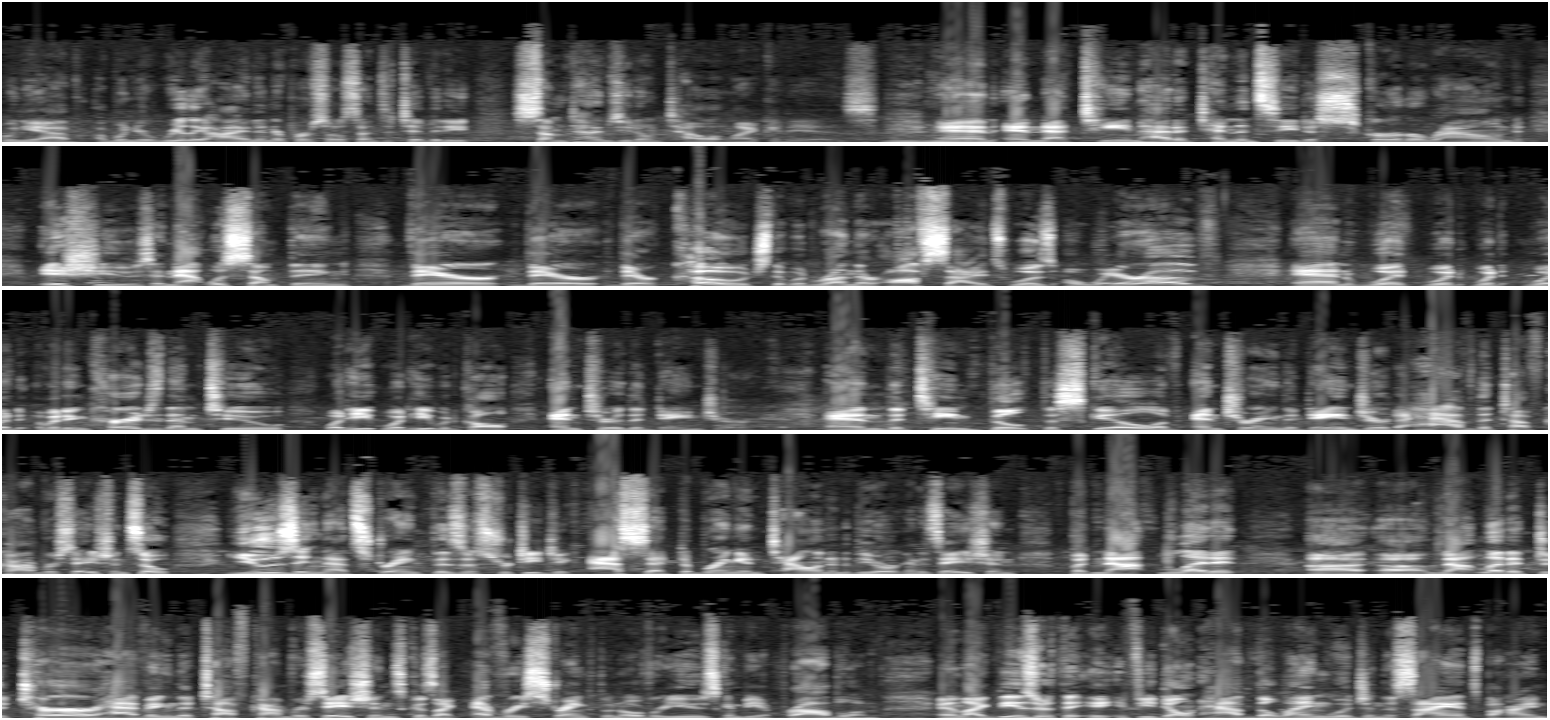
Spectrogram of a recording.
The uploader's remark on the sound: Live from SIOP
